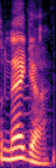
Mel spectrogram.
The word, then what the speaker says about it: Negga: It's pronounced N-E, it's N-E-G-G-A. – Ah, yes. – So they go. – The star of Preacher, Ruth Negga. – Yeah, Negga.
